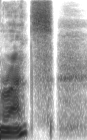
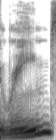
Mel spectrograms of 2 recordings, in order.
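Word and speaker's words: Reims: Uh very one of the most famous names I think in the in the Champagne Appalachian based in Rance or if you're English you say reams.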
